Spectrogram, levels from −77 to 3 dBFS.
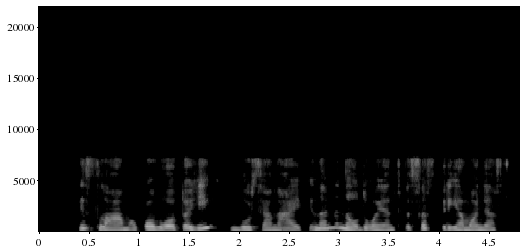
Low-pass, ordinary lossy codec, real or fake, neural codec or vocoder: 7.2 kHz; MP3, 64 kbps; fake; codec, 16 kHz, 4.8 kbps, FACodec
